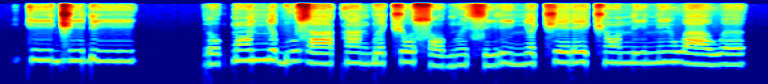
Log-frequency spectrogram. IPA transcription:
kiː˧d͡ʒi˧ɗiː˧ | ɾo˨k͡pɔ̃˦ ɲə˦˨bu˧zaː˨ kã˧ɡ͡bə˧t͡ʃo˧ sɔ˨ ɡʷĩ˧si˨˦ɾi˧ɲə˦ t͡ʃe˧ɾe˦˨t͡ʃɔ̃˧ ni˧nĩ˦ waː˧wə˧

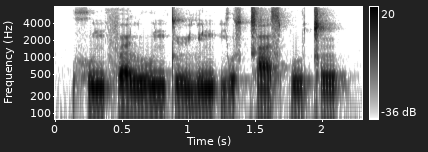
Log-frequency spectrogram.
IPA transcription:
xu˨ɲ fɜ˦˨ luː˦ɲtʉː˨lʲɵ˦ɲ pju˦scaː˦s puː˨ǀɵ˨

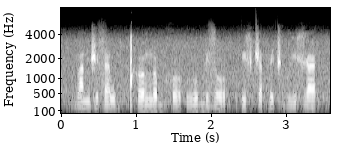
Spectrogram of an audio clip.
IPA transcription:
band͡ʒɪsæ wi̤ ǃʰɤ ŋɤbṳxo | ɣubi zo | ʔixt͡ʃa θɪt͡ʃʼṳ ɣixɣæ

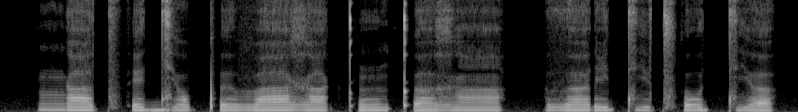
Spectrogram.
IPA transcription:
ŋat͡sʼe dʲɔpʼɘ βaɣa kʼũ kʼɐɣã | ðɐɾitʲɘt͡sʼo tʲɐ

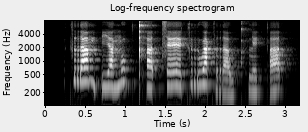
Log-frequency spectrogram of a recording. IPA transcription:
kra˥˩mʔi˧a̯ŋo˥˩k̚ tʰa˦˥t̚sɛː˥˩kru˥˩a̯kra˩˦w kʰle˨˩k̚ʔa˦˥t̚

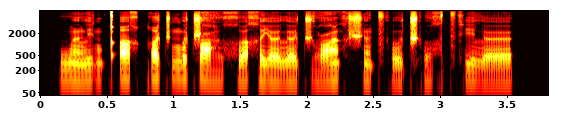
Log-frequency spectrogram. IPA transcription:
wə̃˧˩li˧ŋqʼa˥χ qʷa˥t͡ʃŋɔ˥t͡ʃʕa̤˩˧χʷa˩˧χ jœ˧˩lœ˧t͡ʃo̤˧˩ʕĩ˥χ ʃə̃˧˩ t͡sʼo˩˧t͡ʃʼo̤˥˧χt͡sʼi˥˧ lœ˩˧

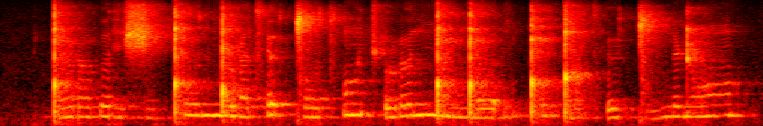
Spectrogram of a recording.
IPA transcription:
ɡ͡ǃɵːɽɵːɠɵɾe̤ ʃə̤ ǃʰuːdŋ͡ǃuɽət͡sʼøʔ ǀot͡sʼõː t͡ʃʼuɽɵːnŋ͡ǃɵ ŋ͡ǃɵːʔe̤ɡǃʰʉɡ͡ǃa t͡sʼʉ ɡ͡ǀṳnəɖõː

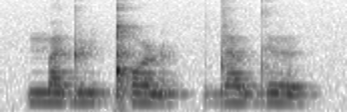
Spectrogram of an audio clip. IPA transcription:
mad̪øɳǃʰɔɳ | dau̯d̪ø

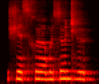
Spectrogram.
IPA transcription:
ʃɛsxœɐ̯ wœsœd͡ʑø

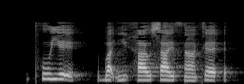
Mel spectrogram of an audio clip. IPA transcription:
pʰu˦jḛ˦˨ | ba̰˦˨ɪ̯ɲĩ˦˨ha˦ʊ̯sʰa˦ɪ̯ θã˨kɛ˦ʔ

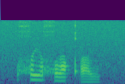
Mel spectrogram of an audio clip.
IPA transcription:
χy˦χu˧qʼu˨

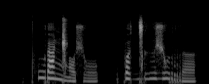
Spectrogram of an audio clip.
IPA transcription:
pʰu˥ ɾa˥ŋ͡ǁɔ˩ʃo˩ | pɐ˥ɡ͡ǀɨː˥ʒu˥ rɐ˩

